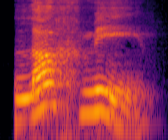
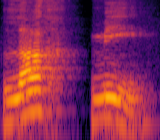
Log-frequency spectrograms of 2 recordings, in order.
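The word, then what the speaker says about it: לחמי: Lachmi, that's how you pronounce this word. Lachmi, my bread or my food.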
